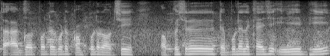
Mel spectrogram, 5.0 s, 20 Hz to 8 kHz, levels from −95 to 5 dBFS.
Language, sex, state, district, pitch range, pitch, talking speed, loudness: Odia, male, Odisha, Malkangiri, 120-135 Hz, 130 Hz, 155 wpm, -15 LUFS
